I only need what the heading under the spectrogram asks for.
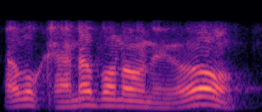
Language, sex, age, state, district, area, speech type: Nepali, male, 60+, West Bengal, Kalimpong, rural, conversation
